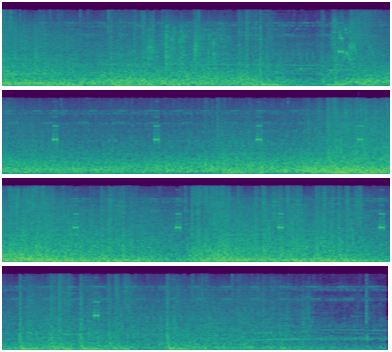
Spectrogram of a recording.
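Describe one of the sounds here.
Game weapons fire and explosions burst rapidly.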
